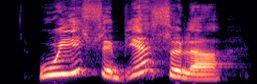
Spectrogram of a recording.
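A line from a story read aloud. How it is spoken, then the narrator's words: Almost joyful shout. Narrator (French): cria Zoé presque joyeusement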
